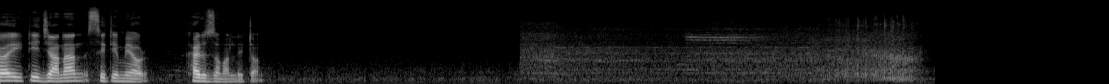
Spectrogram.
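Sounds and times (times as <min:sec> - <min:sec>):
road traffic: 0:05.2 - 0:09.4
vehicle approaching: 0:05.2 - 0:09.4.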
